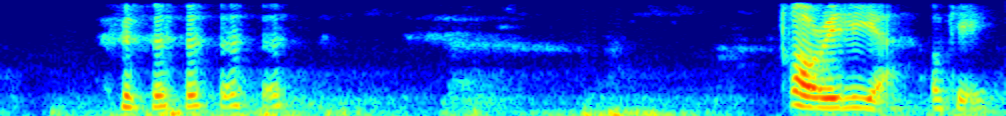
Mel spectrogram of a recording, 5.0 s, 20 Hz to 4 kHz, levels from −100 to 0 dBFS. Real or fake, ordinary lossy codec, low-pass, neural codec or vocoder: fake; none; 3.6 kHz; vocoder, 44.1 kHz, 80 mel bands, Vocos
